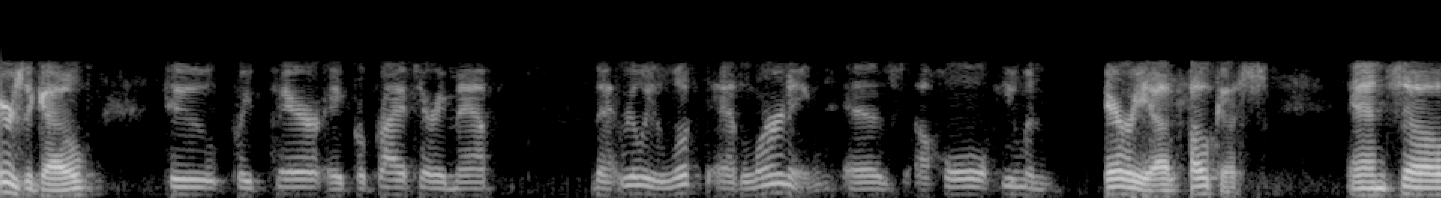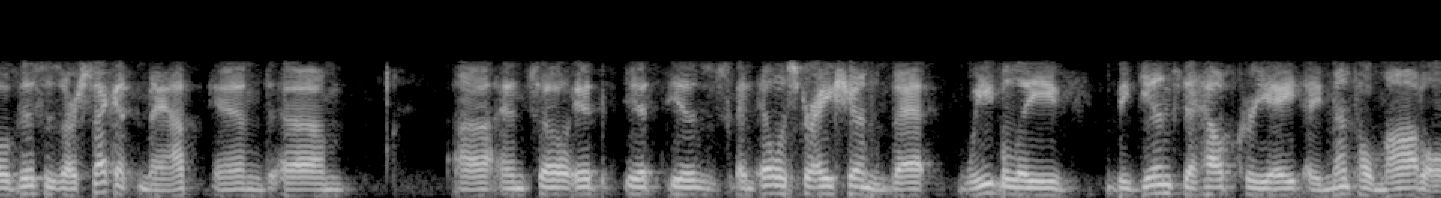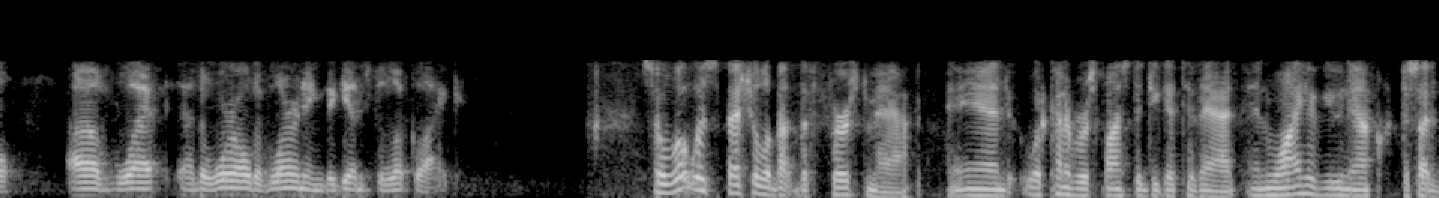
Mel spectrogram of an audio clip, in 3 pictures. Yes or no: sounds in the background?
no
